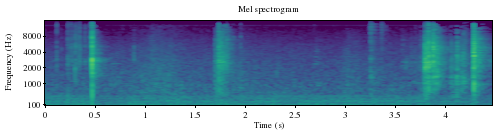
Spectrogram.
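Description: A few short, sharp clicks from a bamboo skewer being handled and laid down on a granite countertop. The loudest click is about half a second in, and there is a louder pair near the end.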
